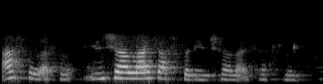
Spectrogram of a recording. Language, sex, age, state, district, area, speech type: Kashmiri, female, 30-45, Jammu and Kashmir, Pulwama, urban, conversation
